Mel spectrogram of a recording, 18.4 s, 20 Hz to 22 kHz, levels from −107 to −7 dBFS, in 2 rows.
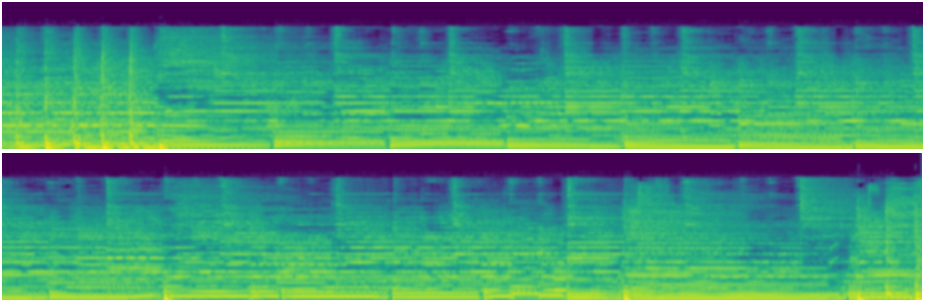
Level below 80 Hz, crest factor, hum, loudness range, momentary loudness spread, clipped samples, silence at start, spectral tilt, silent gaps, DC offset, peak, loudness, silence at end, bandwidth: -28 dBFS; 16 dB; none; 2 LU; 5 LU; under 0.1%; 0 s; -6 dB/octave; none; under 0.1%; 0 dBFS; -17 LUFS; 0 s; 11.5 kHz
